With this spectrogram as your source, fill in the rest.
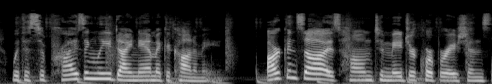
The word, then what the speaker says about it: Arkansas: For starters, it's legally required to pronounce the state's name as Arkansas, a rule actually enshrined in an 1881 state resolution to preserve its historical French pronunciation.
